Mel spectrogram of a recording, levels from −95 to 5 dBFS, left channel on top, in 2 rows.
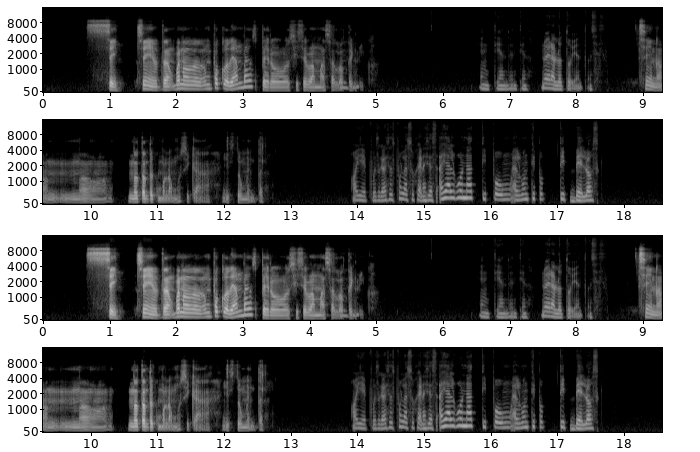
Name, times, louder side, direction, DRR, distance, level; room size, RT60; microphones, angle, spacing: voice 1, 0.7-4.7 8.9-12.6, right 6 dB, 45° right, 0.6 m, -32 dB
voice 2, 6.5-8.4 13.9-17.7, right 1 dB, 15° right, 1.1 m, -40 dB
open air
head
